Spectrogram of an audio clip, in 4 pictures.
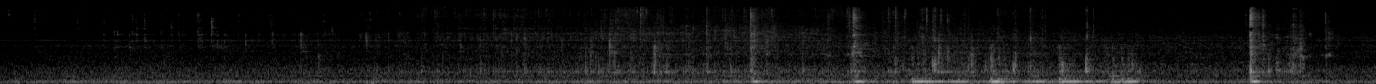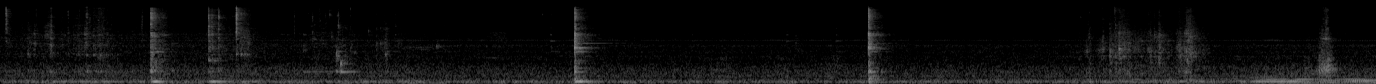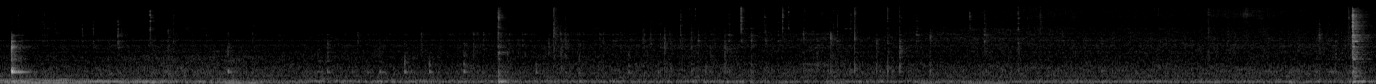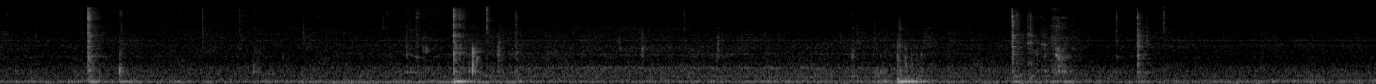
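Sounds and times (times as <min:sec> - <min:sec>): metal tongs clinking on pot: 0:07.3 - 0:09.5, 0:12.5 - 0:17.8, 0:40.7 - 0:41.4, 0:45.3 - 0:46.6, 0:51.4 - 0:53.0.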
